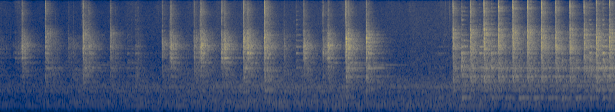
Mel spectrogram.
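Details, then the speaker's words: Bicycle wheel with a deliberately loosened quick-release skewer: bright, irregular ticking and rattling as the wheel moves. The skewer washer rattles while riding; the fix is tightening the quick-release cap. "gonna happen when you ride this Volvo washer there's a washer right there they'll be making the noises all the time"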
